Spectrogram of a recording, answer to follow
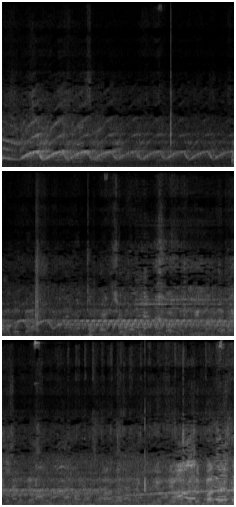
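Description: Emergency vehicle siren: fast yelping sweeps, about three a second, for the first few seconds, then a steady high wail that starts rising again and grows louder near the end.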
